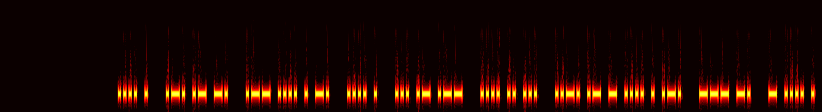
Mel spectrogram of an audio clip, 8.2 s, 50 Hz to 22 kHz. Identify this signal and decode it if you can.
Morse code, heard as a keyed tone, about 46 wpm, 700 Hz. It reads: HE RAN WHEN HE SAW HIS FATHER ON THE
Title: Sentences from Top 500 Words and Abbreviations 45wpm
